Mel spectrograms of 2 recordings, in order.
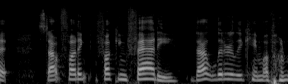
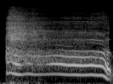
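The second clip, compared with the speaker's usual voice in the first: a piercing high scream, full force; retold scream; 10 dB louder than usual. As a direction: let out a loud high cry. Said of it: "screaming at the top of my lungs".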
